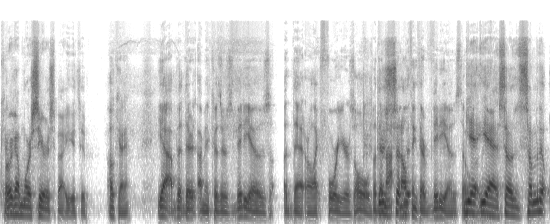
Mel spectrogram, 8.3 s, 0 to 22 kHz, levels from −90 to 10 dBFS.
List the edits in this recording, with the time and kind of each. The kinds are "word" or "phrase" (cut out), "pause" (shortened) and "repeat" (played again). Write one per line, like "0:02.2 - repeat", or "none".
none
